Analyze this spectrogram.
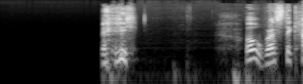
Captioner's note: laughs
